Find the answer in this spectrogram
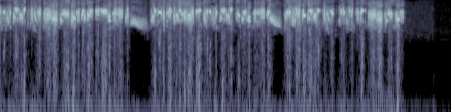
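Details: European serin singing campero-style song for educating young birds: a continuous, loud, very high-pitched rush of sizzling, jangling notes lasting about four seconds with only a brief dip in the middle.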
